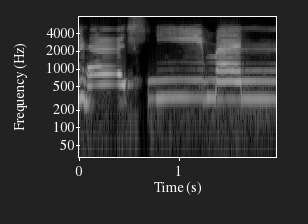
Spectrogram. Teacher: shi-nya tadi makhrajnya bukan dari syafatain tapi dari al-lisan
